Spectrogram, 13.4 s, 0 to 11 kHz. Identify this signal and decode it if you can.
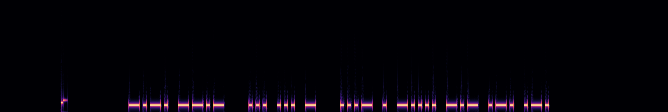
Morse code, heard as a keyed tone, about 17 wpm, 700 Hz. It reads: CQ SST VE6KRR
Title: K1USN SST QSO Practice - 17wpm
